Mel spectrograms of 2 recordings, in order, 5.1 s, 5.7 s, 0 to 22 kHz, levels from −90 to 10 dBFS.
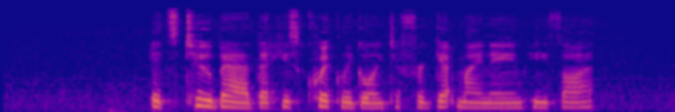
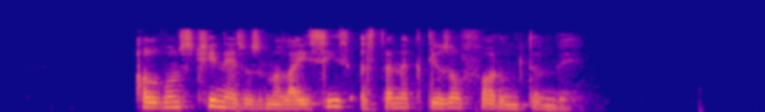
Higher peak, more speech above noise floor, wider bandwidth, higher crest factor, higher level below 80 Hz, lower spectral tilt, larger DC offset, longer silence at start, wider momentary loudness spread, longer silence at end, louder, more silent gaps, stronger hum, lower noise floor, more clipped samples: second, -16 dBFS vs -4 dBFS; second, 36 dB vs 66 dB; first, 15.5 kHz vs 7.8 kHz; about the same, 18 dB vs 20 dB; second, -74 dBFS vs -62 dBFS; about the same, -5 dB/octave vs -4.5 dB/octave; neither; first, 1.15 s vs 1 s; about the same, 11 LU vs 11 LU; second, 0.6 s vs 1.45 s; second, -33 LUFS vs -22 LUFS; neither; neither; second, -68 dBFS vs -87 dBFS; neither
